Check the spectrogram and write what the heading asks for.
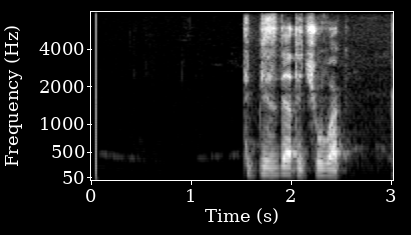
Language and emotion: Russian, angry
